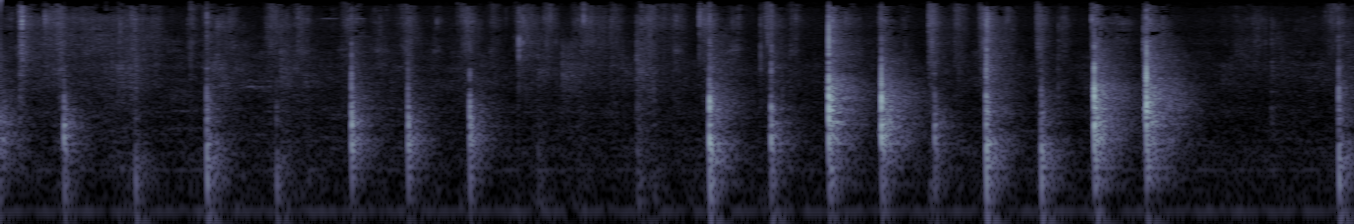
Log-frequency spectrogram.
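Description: Knife chopping cooked chicken on a plastic cutting board: a run of quick chops about two a second, with a short pause partway through and the loudest chops in the second half.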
